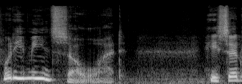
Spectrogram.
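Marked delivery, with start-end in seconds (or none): 0.0-1.2 high-pitched incredulous retort; indignant disbelief. Acted. Apprentice answering his dismissive master, indignant disbelief. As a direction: act taken aback, voice jumping up.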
